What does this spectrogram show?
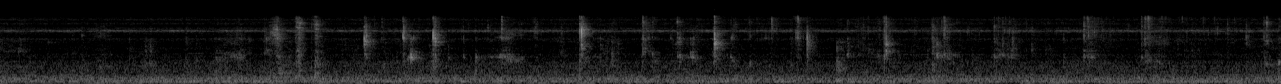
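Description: Open-mouthed chewing and lip-smacking on fried chicken: an irregular string of short wet smacks and clicks over steady background noise.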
